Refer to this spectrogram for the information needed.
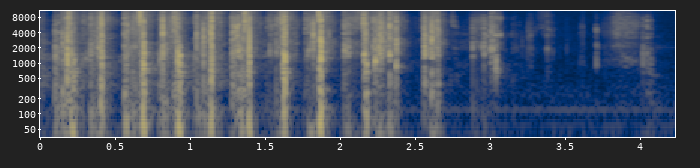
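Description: Tarot cards are shuffled in a quick run of about a dozen crisp, papery riffles. The bursts soften and thin out into a few scattered light flicks before stopping.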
